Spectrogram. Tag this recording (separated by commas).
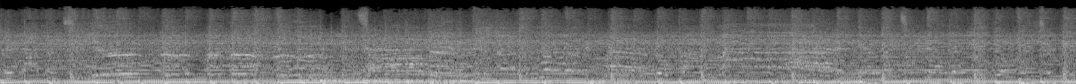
Music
